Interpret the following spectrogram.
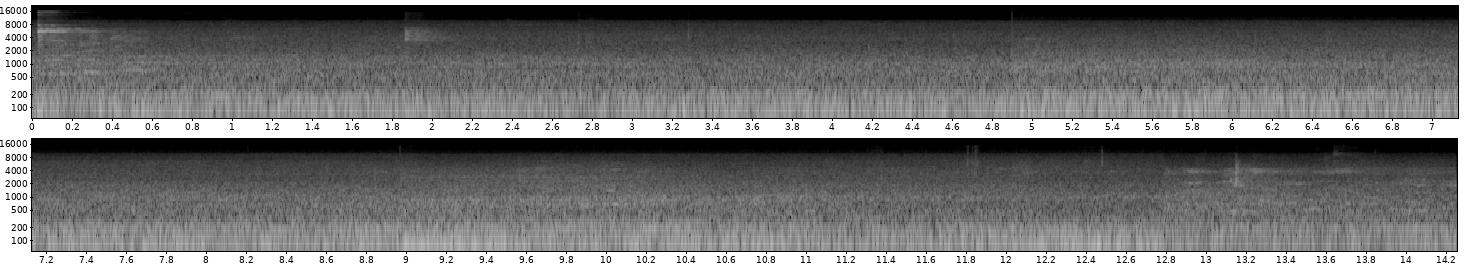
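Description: Outdoor city ambience: a steady low rumble of traffic with faint voices and a few sharp clicks.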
